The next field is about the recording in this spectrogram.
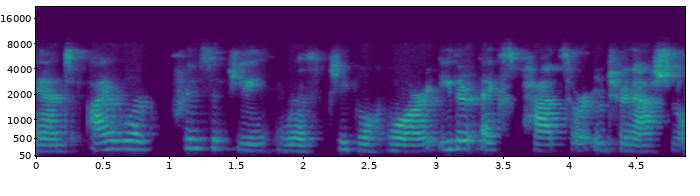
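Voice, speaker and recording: A woman speaks in a French accent. Her pitch is fairly low, with ordinary variation. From France. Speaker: divorce coach. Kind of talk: webinar presentation. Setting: online webinar.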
